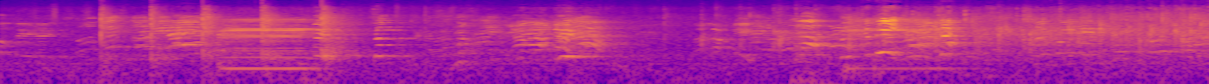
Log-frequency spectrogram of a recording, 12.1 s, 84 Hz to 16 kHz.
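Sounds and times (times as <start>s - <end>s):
voices shouting in echoing hall: 1.3s - 6.5s, 7.2s - 12.0s
steady held tone: 2.2s - 3.5s, 8.4s - 9.9s.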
